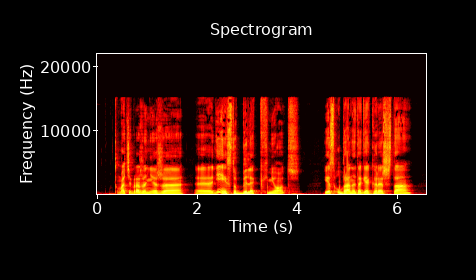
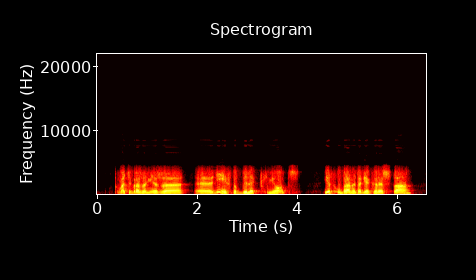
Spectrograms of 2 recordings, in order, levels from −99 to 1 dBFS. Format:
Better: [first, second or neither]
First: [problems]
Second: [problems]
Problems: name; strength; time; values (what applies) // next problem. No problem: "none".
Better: first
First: none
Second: phone-call audio; poor line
